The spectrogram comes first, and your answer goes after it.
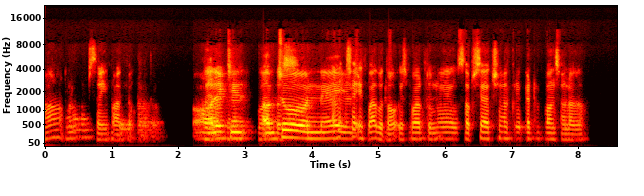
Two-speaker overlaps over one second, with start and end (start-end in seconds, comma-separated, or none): none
